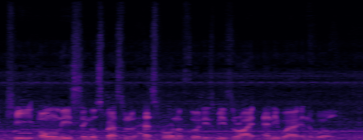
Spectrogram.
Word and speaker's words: Hesperornithoides: Get the pronunciation right now. Hesperornithoides miessleri. That's correct. Hesperornithoides miessleri.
